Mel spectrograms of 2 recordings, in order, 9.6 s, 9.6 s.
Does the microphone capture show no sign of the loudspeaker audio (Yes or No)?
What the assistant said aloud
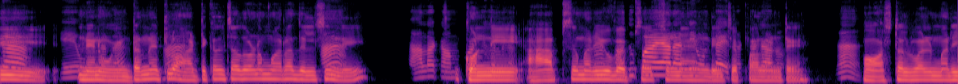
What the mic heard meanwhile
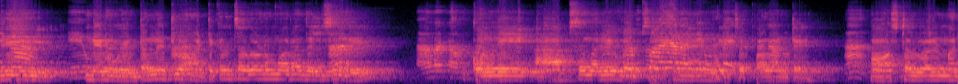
No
